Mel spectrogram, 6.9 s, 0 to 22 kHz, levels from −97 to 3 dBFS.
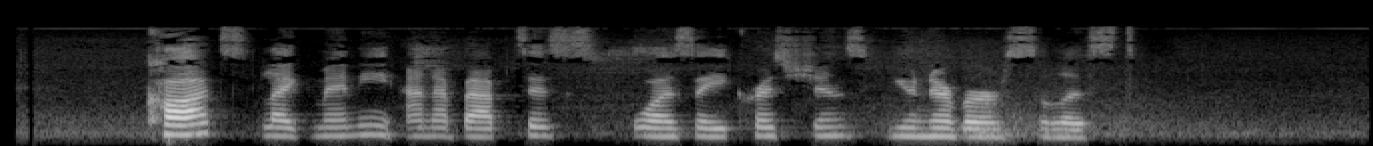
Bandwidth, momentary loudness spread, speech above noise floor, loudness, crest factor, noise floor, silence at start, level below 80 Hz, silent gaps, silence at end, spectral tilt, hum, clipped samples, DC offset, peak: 11.5 kHz; 20 LU; 34 dB; -27 LUFS; 24 dB; -60 dBFS; 0.75 s; -78 dBFS; none; 1.3 s; -4.5 dB/octave; none; under 0.1%; under 0.1%; -4 dBFS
